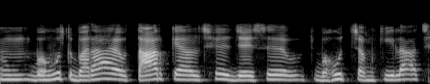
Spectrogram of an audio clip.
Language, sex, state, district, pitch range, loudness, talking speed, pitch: Maithili, female, Bihar, Supaul, 205-235 Hz, -18 LUFS, 155 wpm, 220 Hz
